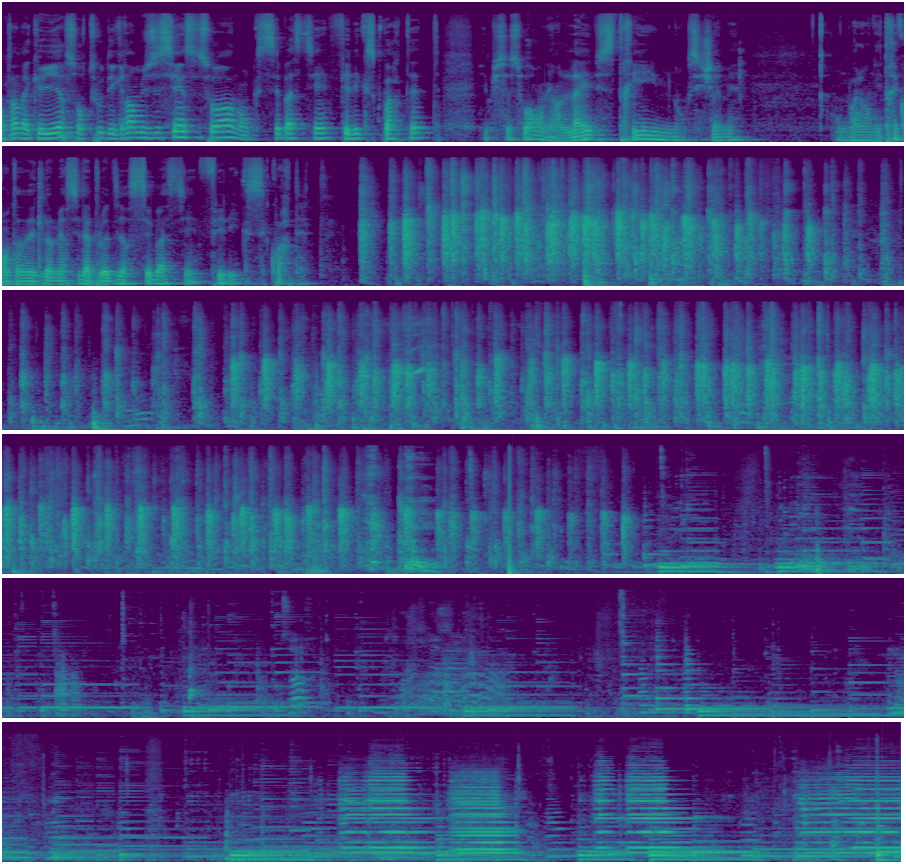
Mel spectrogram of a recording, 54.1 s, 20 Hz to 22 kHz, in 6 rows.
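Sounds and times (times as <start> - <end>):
audience applauding: 12.6 - 33.6
jazz violin guitars and bass: 42.3 - 46.2, 47.4 - 54.0.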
